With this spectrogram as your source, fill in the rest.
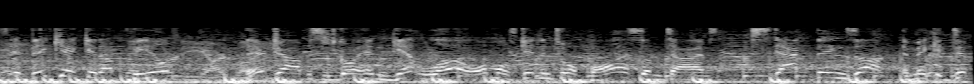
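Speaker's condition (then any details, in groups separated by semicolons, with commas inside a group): No condition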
